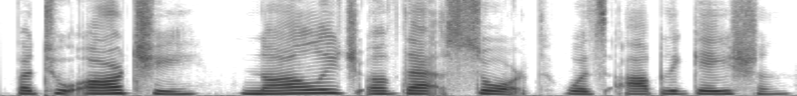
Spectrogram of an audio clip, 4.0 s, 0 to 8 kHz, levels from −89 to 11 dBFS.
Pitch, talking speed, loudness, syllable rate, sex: 235 Hz, 135 wpm, -16 LUFS, 4.1 syllables/s, female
